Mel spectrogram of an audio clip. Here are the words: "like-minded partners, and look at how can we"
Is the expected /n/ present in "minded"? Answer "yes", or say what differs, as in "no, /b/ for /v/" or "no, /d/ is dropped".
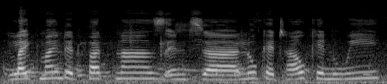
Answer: yes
